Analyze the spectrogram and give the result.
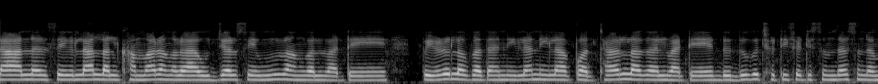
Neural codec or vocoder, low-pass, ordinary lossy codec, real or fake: codec, 16 kHz, 4.8 kbps, FACodec; 7.2 kHz; none; fake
